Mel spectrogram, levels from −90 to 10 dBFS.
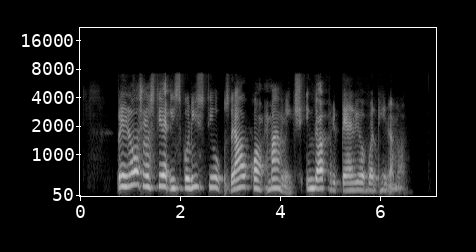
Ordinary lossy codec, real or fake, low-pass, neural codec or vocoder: none; fake; 7.2 kHz; codec, 16 kHz, 1 kbps, FreqCodec, larger model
